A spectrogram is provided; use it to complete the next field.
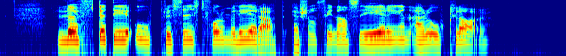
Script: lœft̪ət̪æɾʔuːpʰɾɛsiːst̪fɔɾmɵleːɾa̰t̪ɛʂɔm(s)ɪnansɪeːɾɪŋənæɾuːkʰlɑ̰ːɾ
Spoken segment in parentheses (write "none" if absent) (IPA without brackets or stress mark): f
